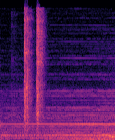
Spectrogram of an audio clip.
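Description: Two sharp mechanical clicks about a quarter second apart, over a soft sustained drone of trailer music with one held high tone.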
